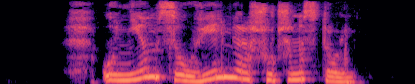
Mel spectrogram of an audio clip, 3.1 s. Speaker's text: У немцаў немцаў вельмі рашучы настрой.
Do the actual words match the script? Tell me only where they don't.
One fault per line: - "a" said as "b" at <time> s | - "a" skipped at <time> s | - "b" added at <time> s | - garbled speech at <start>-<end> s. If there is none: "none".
- "немцаў" skipped at 1.4 s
